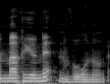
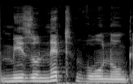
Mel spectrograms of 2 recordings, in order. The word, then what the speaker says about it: Maisonettenwohnung: In eine Marionettenwohnung, eine Maisonettenwohnung, André. – Ja, ja, Maisonettenwohnung. Okay, ich habe das falsch ausgesprochen.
